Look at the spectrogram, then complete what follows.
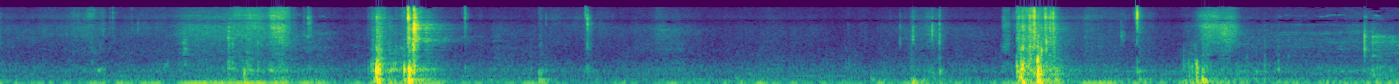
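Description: Comic books being handled: a few short rustles and light knocks of paper or plastic, the loudest about two seconds in and again about five seconds in.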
